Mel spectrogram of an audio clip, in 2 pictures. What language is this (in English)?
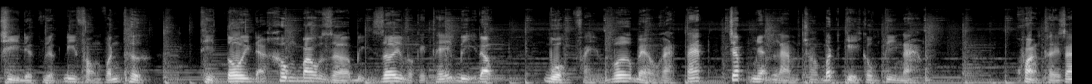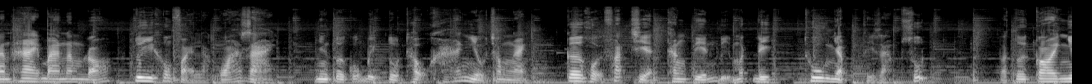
Vietnamese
